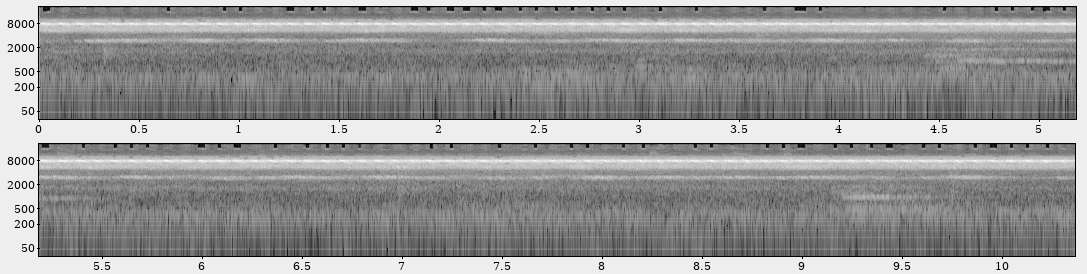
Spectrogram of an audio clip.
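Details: Rainy-night chorus of crickets and other insects in India: an intense, even high trill and a steady pulsed chirp near two per second, with two faint lower whistled notes partway through and near the end.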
